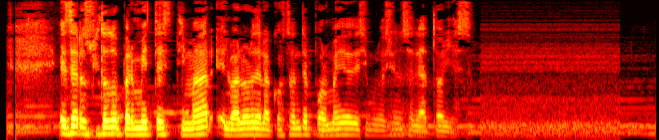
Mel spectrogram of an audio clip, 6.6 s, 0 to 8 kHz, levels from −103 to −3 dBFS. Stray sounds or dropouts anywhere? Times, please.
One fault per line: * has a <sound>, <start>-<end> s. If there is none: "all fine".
all fine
